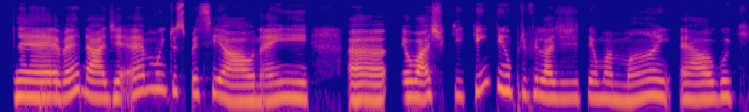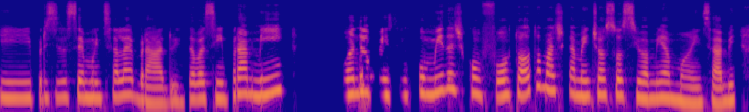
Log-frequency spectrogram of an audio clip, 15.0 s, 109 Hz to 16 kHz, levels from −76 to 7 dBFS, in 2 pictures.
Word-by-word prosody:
É, 215 -1 +6
é - - +3
verdade, 215 -3 +3
é 245 +6 +1
muito 300 -1 -3
especial, 230 -9 +1
né, 185 +1 +1
e, 210 -1 +1 0.4
hã, 190 0 +4 0.2
eu 215 0 +2
acho 210 +2 +4
que 230 -1 -8
quem 300 +9 -1
tem 330 -8 +1
o 280 - +2
privilégio 220 -4 -1
de 210 0 -6
ter 215 0 -4
uma 205 -1 -2
mãe, 210 +4 -1
é 200 - -1
algo 205 +2 +1
que 210 0 -4
precisa 210 +1 -7
ser 220 +1 -1
muito 210 -1 -2
celebrado, 190 -8 -2
então, 180 +3 -4
assim, 205 0 -2
para 250 +5 +2
mim, 245 +5 +1 0.6
quando 245 +2 +1
eu 265 - +3
penso 235 -1 -4
em 230 - -10
comida 265 +4 +1
de 305 +1 -4
conforto, 235 -2 -1
automaticamente 255 -5 0
eu - - +4
associo 230 -2 0
a - - +2
minha 205 +1 0
mãe, 170 -4 -1
sabe, 170 +3 -1
215 Hz, 180 wpm, -24 LUFS, 205-240 Hz, 0.6 s, É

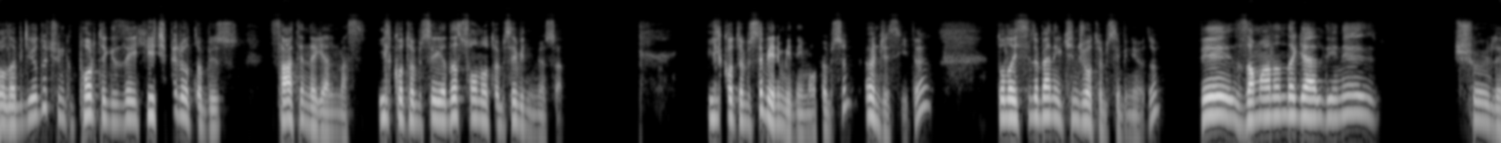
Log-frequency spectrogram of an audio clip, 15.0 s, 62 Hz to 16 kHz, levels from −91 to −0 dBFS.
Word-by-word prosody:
olabiliyordu. 140 - -1
Çünkü 165 - -13
Portekiz'de 160 -3 0
hiçbir 185 +7 -4
otobüs 115 -9 -5 0.3
saatinde 155 -5 +3
gelmez. 100 -4 -8
İlk 170 0 -3
otobüse 155 0 -1
ya 155 0 +1
da 175 - +4
son 170 -1 -3
otobüse 150 -1 -4
binmiyorsan. 95 -7 -12 1.5
İlk 165 +1 -6
otobüs 150 +1 -1
de 225 - +4
benim 135 -3 +3
bindiğim 100 -2 -8
otobüsün 245 - -9
öncesiydi. 180 - -3 0.7
Dolayısıyla 170 +1 +3
ben 180 - +6
2'nci 160 -2 -3
otobüse 110 -8 -6
biniyordum 155 - -14 0.4
ve 185 0 +7
zamanında 175 +5 +4
geldiğini 175 0 +1 0.8
-şöyle, 145 -6 -6
165 Hz, 120 wpm, -26 LUFS, 135-180 Hz, 1.5 s, ve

